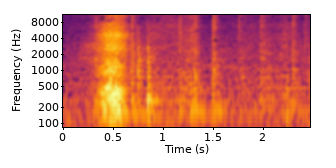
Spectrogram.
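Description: A short breathy exhale about half a second in, followed by a few faint clicks as fingers handle the guitar strings at the headstock.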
